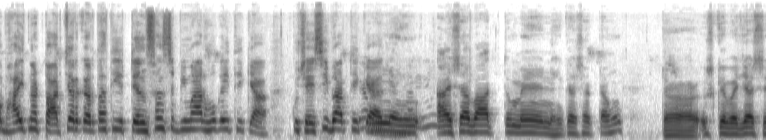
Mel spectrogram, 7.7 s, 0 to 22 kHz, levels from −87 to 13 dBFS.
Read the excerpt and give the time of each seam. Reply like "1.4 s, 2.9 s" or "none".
none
